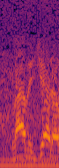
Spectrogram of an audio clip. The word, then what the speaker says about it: Lavagetto: Before the ball game, we were talking to Cookie about pronunciation, about the pronunciation of his name, saying that we call it Lavagetto, which he calls it, and then we hear from all sorts of people who say you ought to call it Lavagetto.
